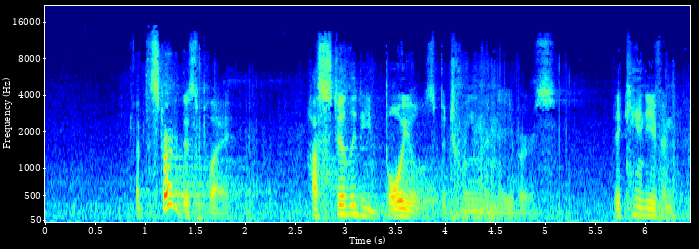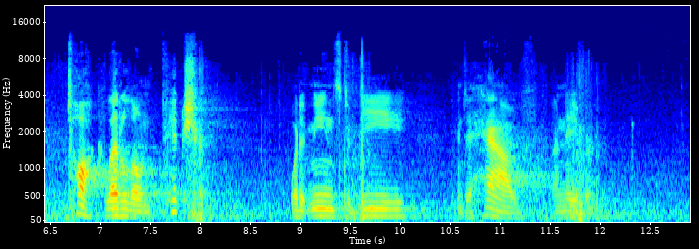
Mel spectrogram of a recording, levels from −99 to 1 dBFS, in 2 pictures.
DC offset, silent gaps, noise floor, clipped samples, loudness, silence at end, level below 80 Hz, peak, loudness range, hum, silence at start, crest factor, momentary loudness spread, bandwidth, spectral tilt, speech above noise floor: under 0.1%; none; -59 dBFS; under 0.1%; -36 LUFS; 0 s; -62 dBFS; -12 dBFS; 5 LU; none; 0.05 s; 24 dB; 21 LU; 13 kHz; -4.5 dB/octave; 24 dB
